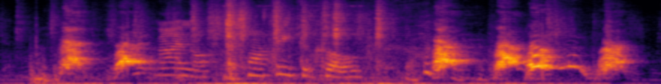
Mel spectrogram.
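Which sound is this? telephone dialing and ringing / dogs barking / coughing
dogs barking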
